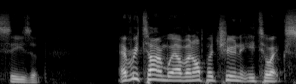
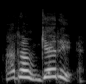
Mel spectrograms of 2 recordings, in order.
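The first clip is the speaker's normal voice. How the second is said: much higher, sighing disbelief; sigh, then a high baffled cry; exasperated disbelief; 12 semitones higher than usual. Real, not acted. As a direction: throw your hands up in despair. Exasperated rant about transfers.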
